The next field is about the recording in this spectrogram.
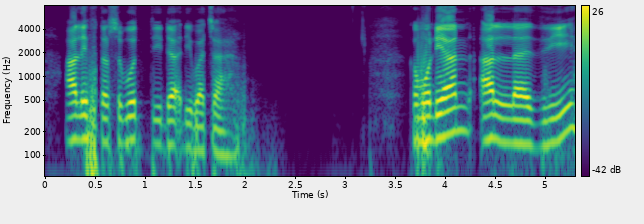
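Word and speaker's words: الذي: Kemudian alladzi, hati-hati dalam pelafalan zal. Di sini ada huruf zal, bukan huruf zai. Ya, kebanyakan kita kadang-kadang membaca huruf zal dengan huruf zai. Misalkan allazi, allazi.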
